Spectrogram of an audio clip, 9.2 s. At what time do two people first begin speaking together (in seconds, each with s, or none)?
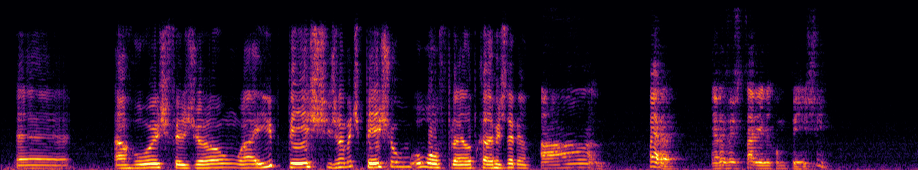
none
